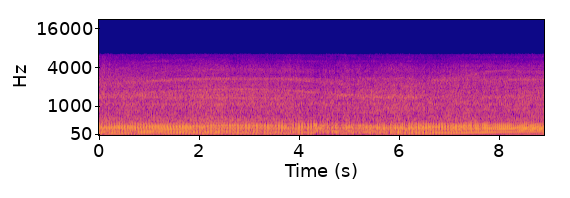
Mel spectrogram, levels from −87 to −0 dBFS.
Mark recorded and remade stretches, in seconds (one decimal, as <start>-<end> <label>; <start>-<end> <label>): 0.0-4.3 recorded; 4.3-5.5 remade; 5.5-8.9 recorded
